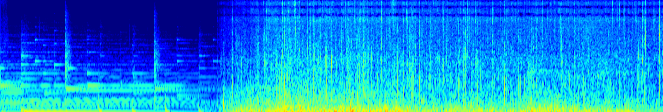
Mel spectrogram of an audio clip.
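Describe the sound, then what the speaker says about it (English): Rain and hail pour down onto a forest trail in Michigan's Upper Peninsula, a dense, steady hiss and patter that starts suddenly after a few seconds of quieter tonal sound and then continues loudly. "So yeah, it started raining and hailing."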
